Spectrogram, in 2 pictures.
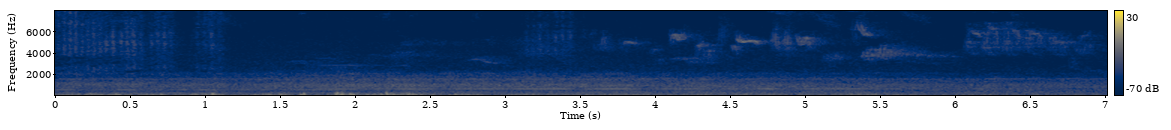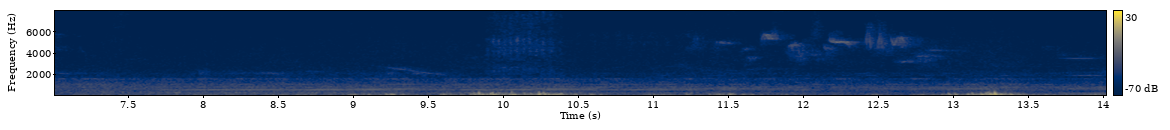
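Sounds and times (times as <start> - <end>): small birds chirping: 0.0 - 7.1.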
